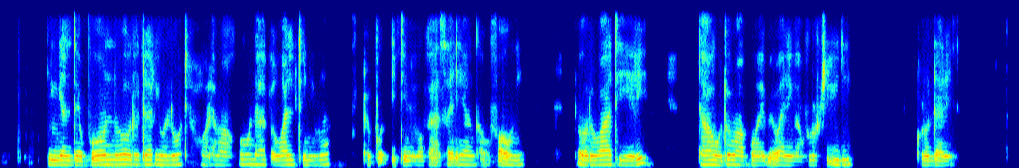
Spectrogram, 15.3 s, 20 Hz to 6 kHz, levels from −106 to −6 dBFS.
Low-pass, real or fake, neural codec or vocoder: 5.4 kHz; fake; codec, 16 kHz, 4 kbps, X-Codec, WavLM features, trained on Multilingual LibriSpeech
